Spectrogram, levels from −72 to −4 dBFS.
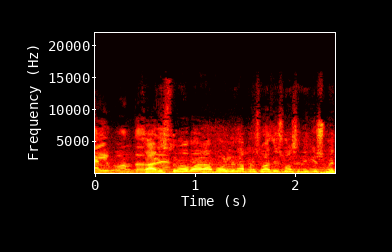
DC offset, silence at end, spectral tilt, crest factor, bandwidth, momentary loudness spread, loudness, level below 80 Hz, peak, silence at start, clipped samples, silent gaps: under 0.1%; 0 s; -4 dB/octave; 16 dB; 15.5 kHz; 5 LU; -18 LUFS; -44 dBFS; -2 dBFS; 0 s; under 0.1%; none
